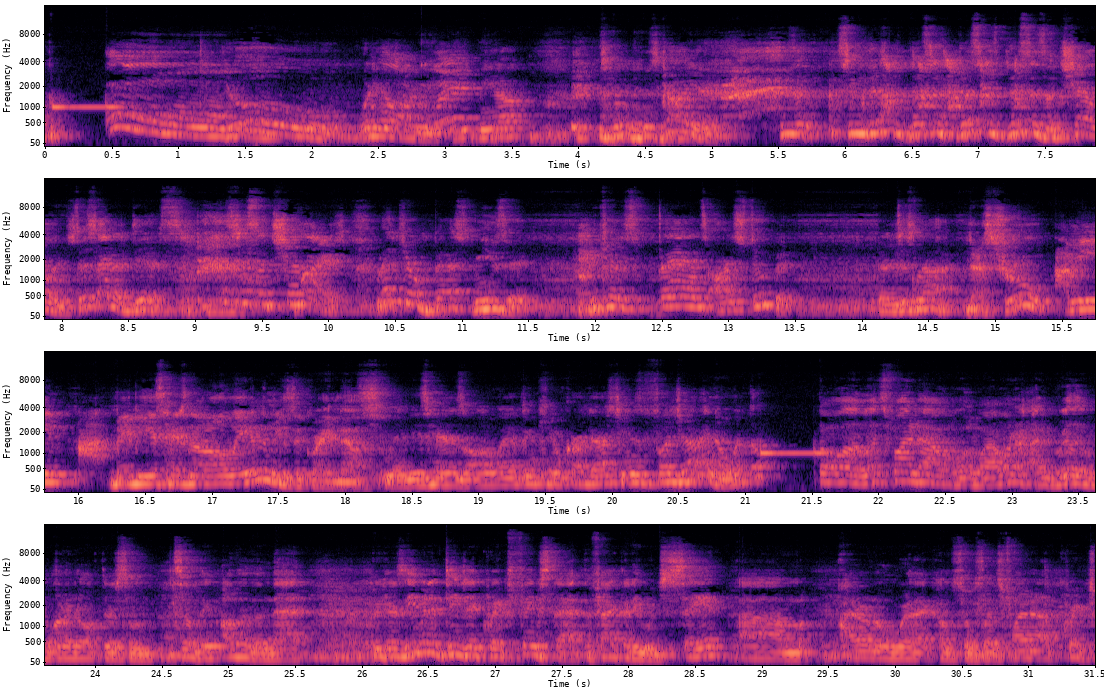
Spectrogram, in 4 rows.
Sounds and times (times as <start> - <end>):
Speech: 0.0 - 31.5.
